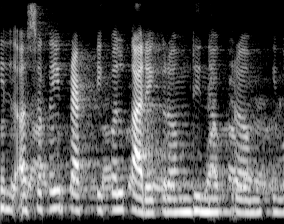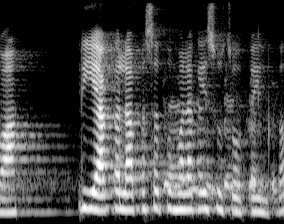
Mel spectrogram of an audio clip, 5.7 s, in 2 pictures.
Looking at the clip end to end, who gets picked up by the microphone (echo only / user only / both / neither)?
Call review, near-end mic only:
both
